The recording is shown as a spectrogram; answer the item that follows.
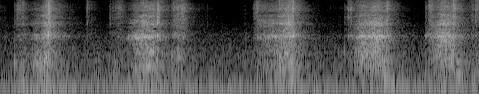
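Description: Fine-grit sanding block rubbed along the edge of an artboard in four quick strokes, about two a second, smoothing the trimmed paper edge so it blends into the board.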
